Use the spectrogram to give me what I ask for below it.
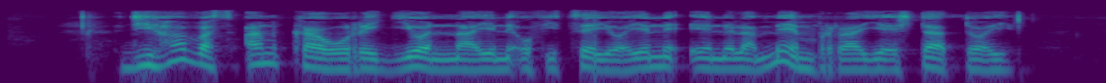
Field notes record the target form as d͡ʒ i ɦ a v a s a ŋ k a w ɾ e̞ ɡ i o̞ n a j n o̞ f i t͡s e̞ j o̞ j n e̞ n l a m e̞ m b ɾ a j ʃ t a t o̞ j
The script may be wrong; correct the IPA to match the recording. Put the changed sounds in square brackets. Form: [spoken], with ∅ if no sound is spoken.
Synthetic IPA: d͡ʒ i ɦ a v a s a ŋ k a w ɾ e̞ ɡ i o̞ n a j n o̞ f i t͡s e̞ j o̞ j n e̞ n l a m e̞ m b ɾ a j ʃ t a t o̞ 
